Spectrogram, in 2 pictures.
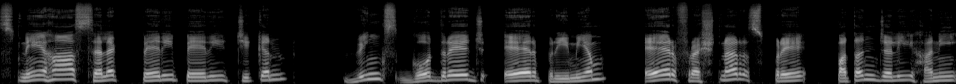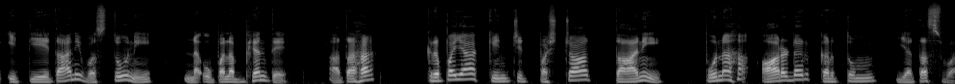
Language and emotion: Sanskrit, neutral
